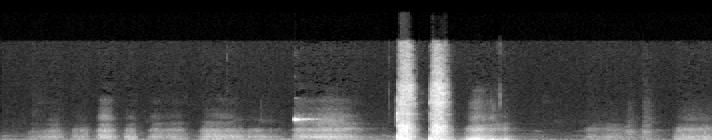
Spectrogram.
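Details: Young daughter's rapid allergy sneeze fit: a quick run of sneezes with short breathy gasps between them; allergic sneezing fit.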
